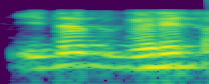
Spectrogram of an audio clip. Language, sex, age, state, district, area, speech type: Marathi, male, 18-30, Maharashtra, Hingoli, urban, conversation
